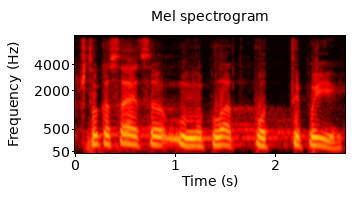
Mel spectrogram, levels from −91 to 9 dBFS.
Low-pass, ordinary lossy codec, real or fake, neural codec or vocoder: none; none; real; none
